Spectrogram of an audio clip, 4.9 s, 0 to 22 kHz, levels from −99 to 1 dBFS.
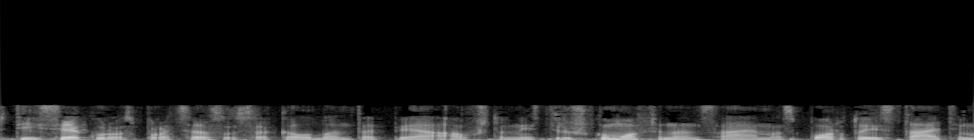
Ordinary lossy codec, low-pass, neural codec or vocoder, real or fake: MP3, 32 kbps; 5.4 kHz; none; real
